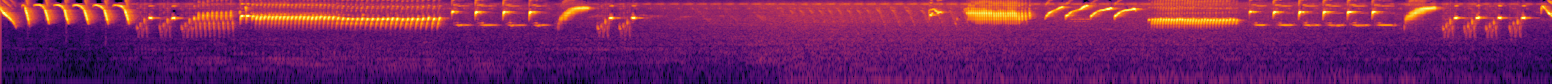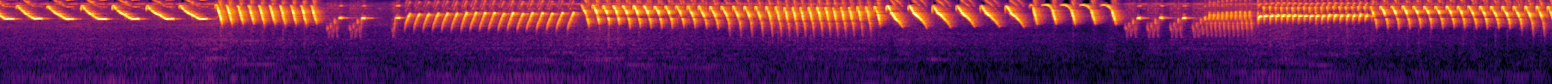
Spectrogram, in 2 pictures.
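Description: Domestic canary singing in long, loud phrases: fast trills of rapidly repeated sweeping notes alternating with held whistled notes. There is a break of a few seconds about a quarter of the way in, after which the song resumes and carries on almost without pause.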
